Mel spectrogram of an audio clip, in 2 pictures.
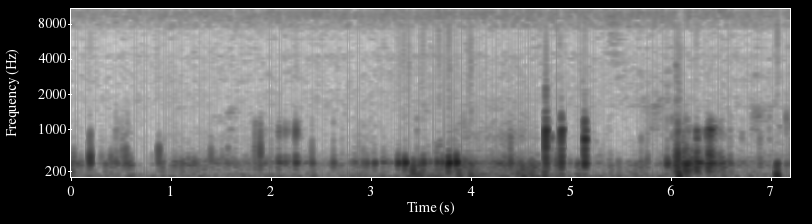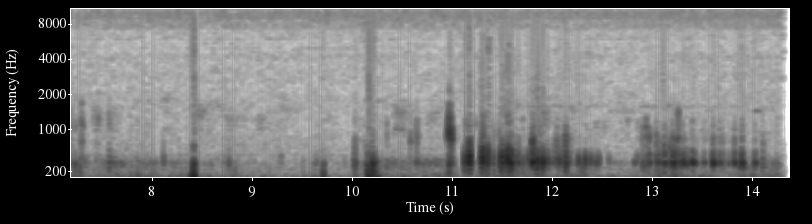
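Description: Continuous low gurgling and rumbling with bubbly pops: active stomach growling after a meal, a normal bowel sound.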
